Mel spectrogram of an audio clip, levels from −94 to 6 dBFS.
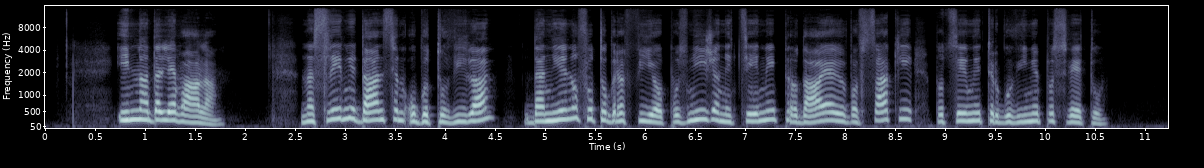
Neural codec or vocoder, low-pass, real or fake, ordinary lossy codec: codec, 32 kHz, 1.9 kbps, SNAC; 14.4 kHz; fake; none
